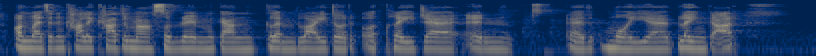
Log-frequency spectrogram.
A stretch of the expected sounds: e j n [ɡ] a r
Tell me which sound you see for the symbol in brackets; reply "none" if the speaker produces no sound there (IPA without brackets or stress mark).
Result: ɡ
